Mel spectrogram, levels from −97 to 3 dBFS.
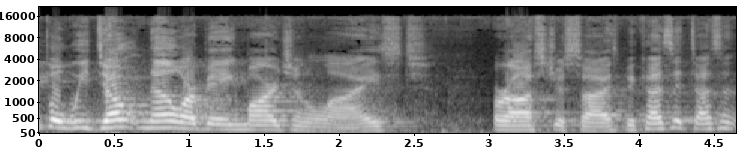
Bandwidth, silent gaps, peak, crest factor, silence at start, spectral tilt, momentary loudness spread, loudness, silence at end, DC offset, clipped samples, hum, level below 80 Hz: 16.5 kHz; none; 0 dBFS; 12 dB; 0 s; -4 dB/octave; 11 LU; -13 LUFS; 0 s; under 0.1%; 0.3%; none; -50 dBFS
